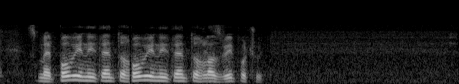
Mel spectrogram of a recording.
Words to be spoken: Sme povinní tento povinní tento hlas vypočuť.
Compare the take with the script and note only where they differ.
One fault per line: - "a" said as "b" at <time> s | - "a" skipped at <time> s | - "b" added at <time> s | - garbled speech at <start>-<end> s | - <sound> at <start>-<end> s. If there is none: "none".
none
